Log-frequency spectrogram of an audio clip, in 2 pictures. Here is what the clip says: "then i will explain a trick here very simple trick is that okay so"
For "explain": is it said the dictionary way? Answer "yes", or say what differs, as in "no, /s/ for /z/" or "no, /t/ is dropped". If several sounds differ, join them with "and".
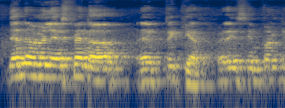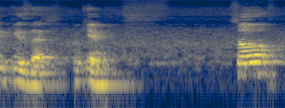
no, /l/ is dropped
